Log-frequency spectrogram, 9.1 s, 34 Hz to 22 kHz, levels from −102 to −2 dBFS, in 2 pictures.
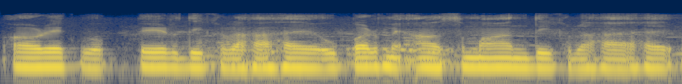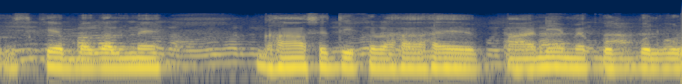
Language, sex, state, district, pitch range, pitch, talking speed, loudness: Hindi, male, Haryana, Rohtak, 120-130 Hz, 125 Hz, 160 wpm, -16 LUFS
